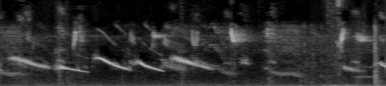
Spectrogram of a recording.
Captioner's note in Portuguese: trinca ferro cantando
